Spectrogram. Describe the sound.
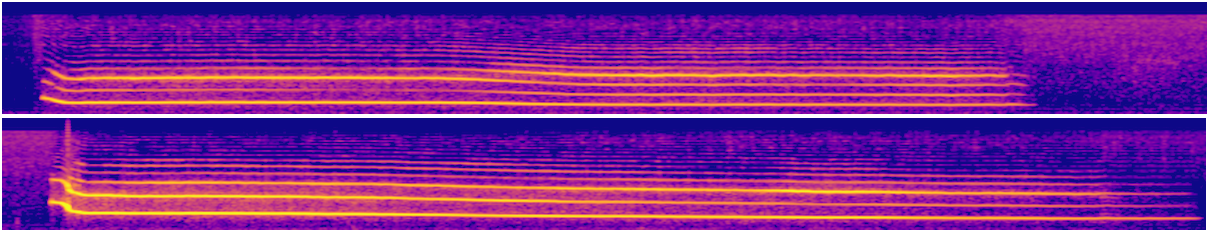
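Two long, drawn-out human howls imitating wolves during a wolf howling survey, each swooping up sharply then sliding slowly lower over about ten seconds, loud and steady, separated by a brief silence.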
